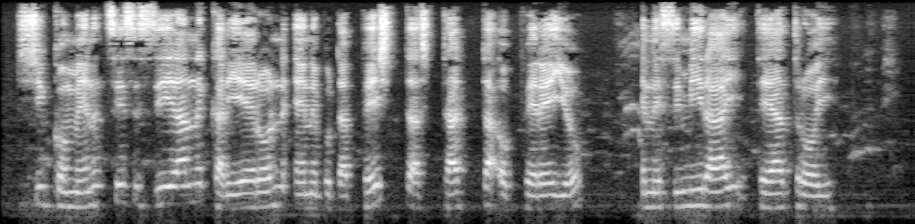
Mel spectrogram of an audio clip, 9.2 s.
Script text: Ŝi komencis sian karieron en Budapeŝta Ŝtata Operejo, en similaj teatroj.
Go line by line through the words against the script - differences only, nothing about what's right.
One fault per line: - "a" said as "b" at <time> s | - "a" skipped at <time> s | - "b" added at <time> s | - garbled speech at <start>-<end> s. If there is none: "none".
none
